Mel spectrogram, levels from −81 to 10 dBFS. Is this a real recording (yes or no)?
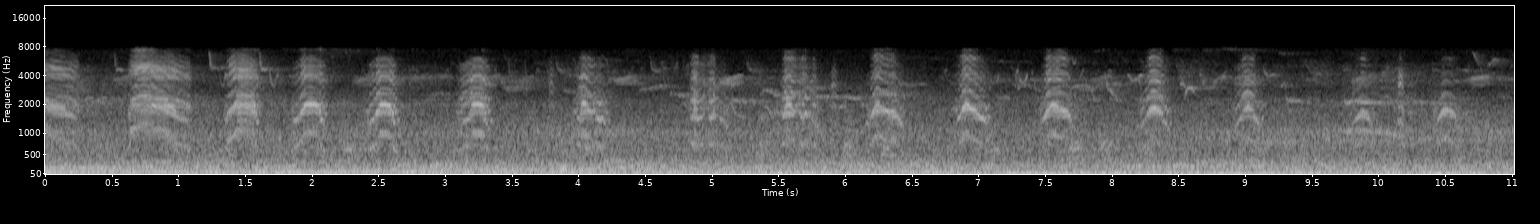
yes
